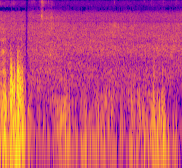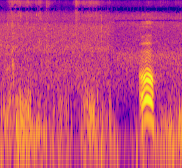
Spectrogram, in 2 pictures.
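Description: Gusty wind buffets the microphone at Anderson River Park during a windy disc golf round, a rough, blustery roar that swells and fades throughout while people talk over it.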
